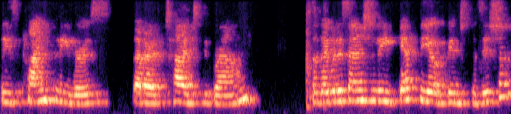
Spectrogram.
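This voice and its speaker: With an Irish accent, a woman speaks at a moderate pace and a fairly high pitch. Her tone is dark and mellow, and her pitch varies in an ordinary way. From Ireland. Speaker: experimental archaeologist presenting a ship reconstruction project. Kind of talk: conference presentation with Q&A. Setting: presentation to an audience at an open-air museum event.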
